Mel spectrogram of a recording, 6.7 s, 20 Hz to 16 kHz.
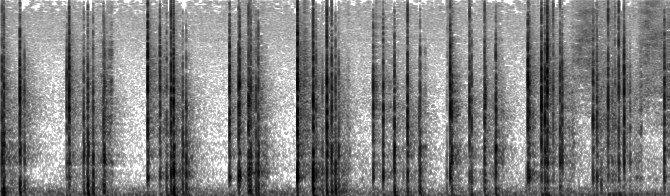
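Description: A long, hollow black matte cardboard box is tapped quickly on top with long nails. A rapid, uneven series of dry, sharp clicks lands in quick bursts, each with a hollow knock around 370 Hz and almost no ring.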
